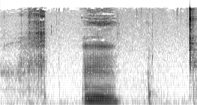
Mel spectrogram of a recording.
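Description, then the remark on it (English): A brief, soft slurp of someone sipping coffee on a Monday morning, followed by a short voiced hum or sigh and a couple of small clicks and swallowing sounds. “Taking a sip of my coffee real quick.”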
